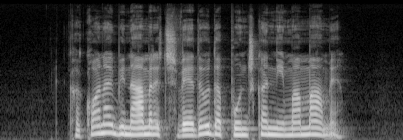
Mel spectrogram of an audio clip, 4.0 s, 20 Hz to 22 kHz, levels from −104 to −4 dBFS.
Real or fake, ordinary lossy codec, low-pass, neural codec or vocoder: real; none; 19.8 kHz; none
